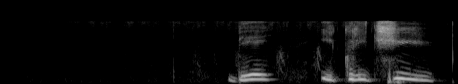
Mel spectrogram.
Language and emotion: Russian, angry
